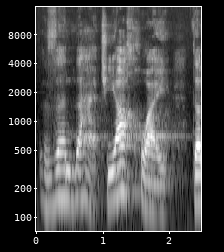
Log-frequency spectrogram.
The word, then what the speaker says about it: Yahweh: We pronounce the Hebrew word Yahweh.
